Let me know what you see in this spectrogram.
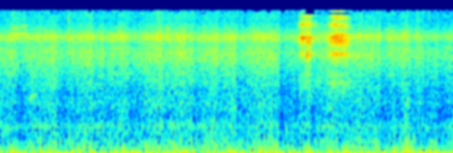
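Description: Steady running rumble of a moving commuter train heard from inside the passenger coach, wheels rolling on the rails. Two brief high-pitched sounds come about four seconds in.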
